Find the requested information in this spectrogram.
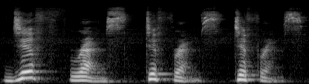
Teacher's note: A sílaba tônica é a primeira, e tanto o é do meio quanto o é final não são pronunciados. Então você vai pensar nela como tendo dois ataques de som: difference, difference.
